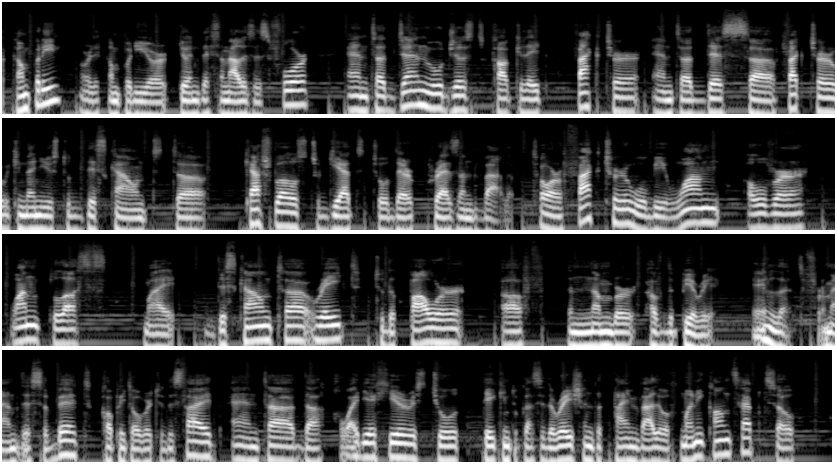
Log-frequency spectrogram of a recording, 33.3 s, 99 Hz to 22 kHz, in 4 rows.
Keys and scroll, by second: 24.4 alt+2, 25.8 ctrl+r.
